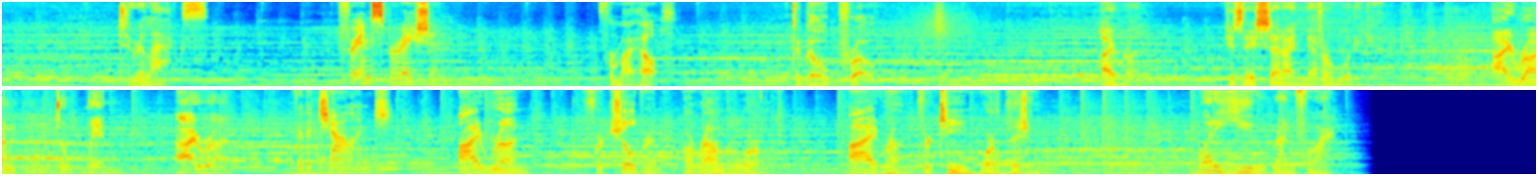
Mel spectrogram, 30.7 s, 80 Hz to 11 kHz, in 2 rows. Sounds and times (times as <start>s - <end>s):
Music: 0.0s - 29.1s
Speech: 17.1s - 17.6s, 23.8s - 25.8s, 27.3s - 28.7s.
